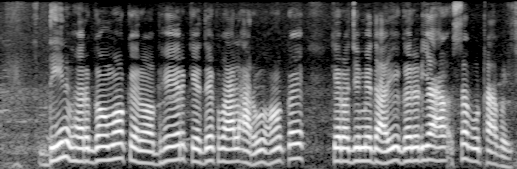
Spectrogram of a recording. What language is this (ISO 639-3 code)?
mai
